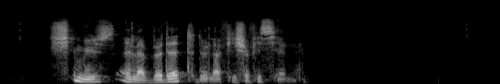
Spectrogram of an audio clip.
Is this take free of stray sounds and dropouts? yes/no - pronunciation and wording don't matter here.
yes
